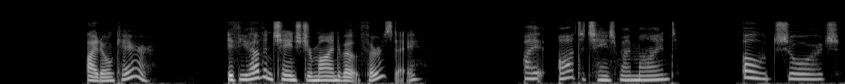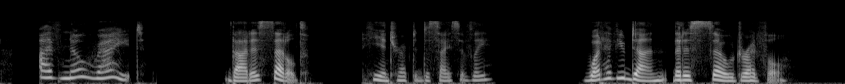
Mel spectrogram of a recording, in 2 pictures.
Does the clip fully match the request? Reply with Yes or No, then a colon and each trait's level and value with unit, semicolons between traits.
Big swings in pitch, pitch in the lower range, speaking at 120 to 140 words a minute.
No: wide, 5.8 semitones; high, 210 Hz; slow, 135 wpm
